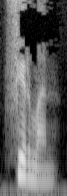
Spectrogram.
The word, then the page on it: firman: indonesian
